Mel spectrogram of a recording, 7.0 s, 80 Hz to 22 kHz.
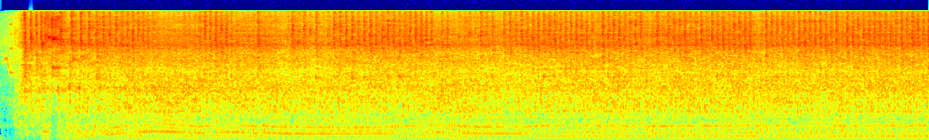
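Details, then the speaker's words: Kohler XT6.75 (XG 675) 149cc 6.75 hp engine on a self-propelled Yard Works mower runs slightly rough with a wavering, uneven note; it shuts off after 20–25 minutes of running; clogged carburetor main jet. "because when it was running it was running a little rough so I'll fire this thing up just so you guys can hear it"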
